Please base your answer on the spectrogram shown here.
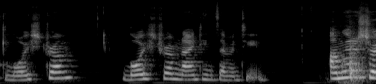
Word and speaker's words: Leuchtturm: So it's actually pronounced Leuchtturm, 1917.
